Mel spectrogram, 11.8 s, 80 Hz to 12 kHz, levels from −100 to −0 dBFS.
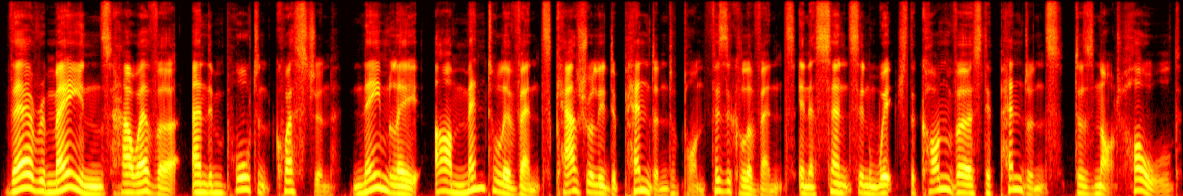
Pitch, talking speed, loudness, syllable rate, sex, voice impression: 140 Hz, 130 wpm, -21 LUFS, 4.7 syllables/s, male, masculine, adult-like, refreshing, sincere, friendly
